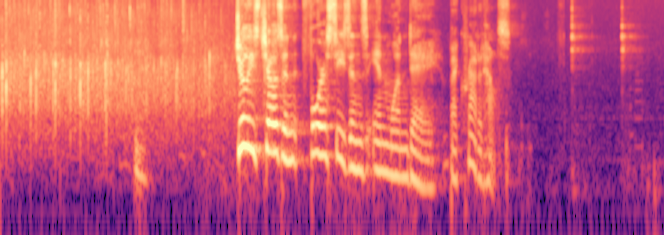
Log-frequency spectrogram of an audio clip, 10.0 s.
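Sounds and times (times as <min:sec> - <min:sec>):
audience applause: 0:00.0 - 0:03.6
speech: 0:03.6 - 0:07.7.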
